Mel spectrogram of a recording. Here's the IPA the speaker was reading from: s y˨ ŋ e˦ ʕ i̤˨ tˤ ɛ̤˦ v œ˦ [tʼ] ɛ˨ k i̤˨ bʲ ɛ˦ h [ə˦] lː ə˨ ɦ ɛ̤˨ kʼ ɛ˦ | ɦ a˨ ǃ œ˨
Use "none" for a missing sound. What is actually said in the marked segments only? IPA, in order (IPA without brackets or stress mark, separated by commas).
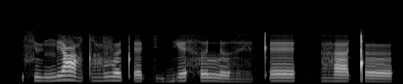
tʼ, ə˦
